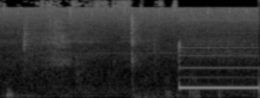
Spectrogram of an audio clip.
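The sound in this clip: A phone rings on an outgoing call placed to wish someone a happy birthday: after a few faint clicks, a loud, steady ringing tone starts partway through and holds unbroken to the end.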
